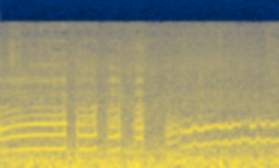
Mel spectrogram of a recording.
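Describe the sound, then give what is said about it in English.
Chickens cluck around the front of a homemade backyard coop: a few short, bright, harmonic clucks in quick succession, then longer drawn-out calls, moderately loud over a steady low background. “They're for chickens. Several of them are hanging around the front section of a coop that Steve Reese built himself.”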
